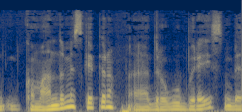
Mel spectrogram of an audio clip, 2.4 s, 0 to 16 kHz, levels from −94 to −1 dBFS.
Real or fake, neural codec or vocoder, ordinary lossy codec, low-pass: fake; autoencoder, 48 kHz, 128 numbers a frame, DAC-VAE, trained on Japanese speech; MP3, 48 kbps; 14.4 kHz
